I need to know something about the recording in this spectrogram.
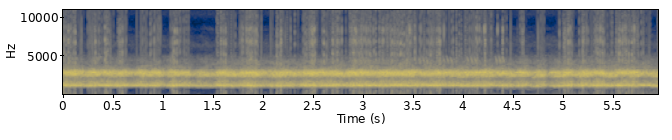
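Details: After rainfall, a crowd of frogs calls to attract mates: thick continuous trilling croaks layered into a steady droning chorus, broken by quick crackling pulses throughout.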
